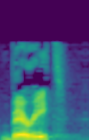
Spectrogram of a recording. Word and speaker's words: berit: And by the way, I mispronounced it. Isn't that great? You know, a couple of you noticed that I threw a sh in the middle of berit.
